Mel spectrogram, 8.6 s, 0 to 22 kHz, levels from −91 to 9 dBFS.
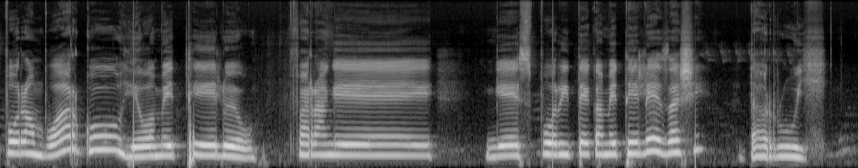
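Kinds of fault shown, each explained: Dropped buffer (overrun): at 1.34 s before "eo ame telo", 5.53 s before "hiteka amin'ny", and 6.95 s, the speech skips ahead without any gap, losing roughly 10 to 20 ms, likely from samples overwritten by hardware before being read.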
